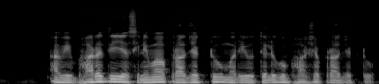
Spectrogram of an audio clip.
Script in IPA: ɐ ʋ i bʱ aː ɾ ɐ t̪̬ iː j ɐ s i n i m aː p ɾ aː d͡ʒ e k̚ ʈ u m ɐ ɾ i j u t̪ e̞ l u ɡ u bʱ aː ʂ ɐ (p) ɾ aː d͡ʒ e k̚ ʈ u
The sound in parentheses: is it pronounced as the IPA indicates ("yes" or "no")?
yes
